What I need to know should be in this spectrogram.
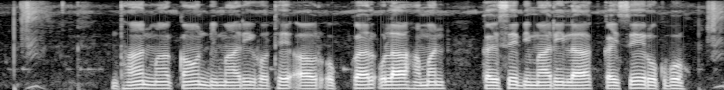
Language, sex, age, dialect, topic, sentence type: Chhattisgarhi, male, 25-30, Northern/Bhandar, agriculture, question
